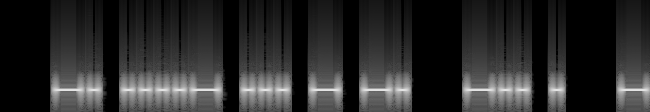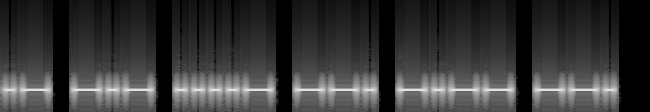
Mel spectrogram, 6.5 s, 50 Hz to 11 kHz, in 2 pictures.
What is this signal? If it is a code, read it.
Morse code, heard as a keyed tone, about 28 wpm, 700 Hz. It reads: N4STN DE KK4GYG
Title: USA Callsign DE Callsign 28wpm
